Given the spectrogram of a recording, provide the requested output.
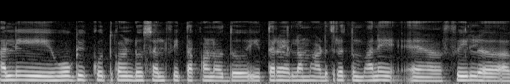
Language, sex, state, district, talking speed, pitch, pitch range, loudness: Kannada, female, Karnataka, Raichur, 150 wpm, 190 Hz, 180-195 Hz, -14 LUFS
